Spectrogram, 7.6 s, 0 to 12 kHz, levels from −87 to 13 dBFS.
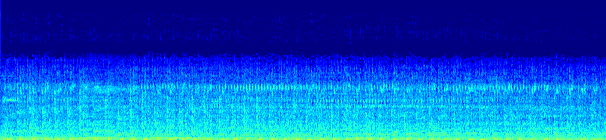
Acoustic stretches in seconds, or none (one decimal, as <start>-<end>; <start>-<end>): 0.0-1.0; 1.7-7.6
